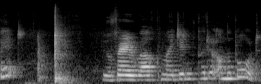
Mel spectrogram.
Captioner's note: pointer thuds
